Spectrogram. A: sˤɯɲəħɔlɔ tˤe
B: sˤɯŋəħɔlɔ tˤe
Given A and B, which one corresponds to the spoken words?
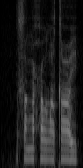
B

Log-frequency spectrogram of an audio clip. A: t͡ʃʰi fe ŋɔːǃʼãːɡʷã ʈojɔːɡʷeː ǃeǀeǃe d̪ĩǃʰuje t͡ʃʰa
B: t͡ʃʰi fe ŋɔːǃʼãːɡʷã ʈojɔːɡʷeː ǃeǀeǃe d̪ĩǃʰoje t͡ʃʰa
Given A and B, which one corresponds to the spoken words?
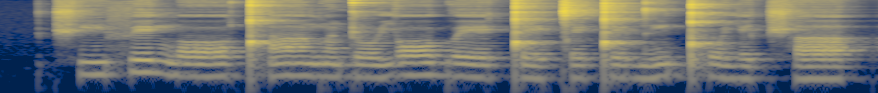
B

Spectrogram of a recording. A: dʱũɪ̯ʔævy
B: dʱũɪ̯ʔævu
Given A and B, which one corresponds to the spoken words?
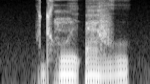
B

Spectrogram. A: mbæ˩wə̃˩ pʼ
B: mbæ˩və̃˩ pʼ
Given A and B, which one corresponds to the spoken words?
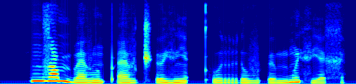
B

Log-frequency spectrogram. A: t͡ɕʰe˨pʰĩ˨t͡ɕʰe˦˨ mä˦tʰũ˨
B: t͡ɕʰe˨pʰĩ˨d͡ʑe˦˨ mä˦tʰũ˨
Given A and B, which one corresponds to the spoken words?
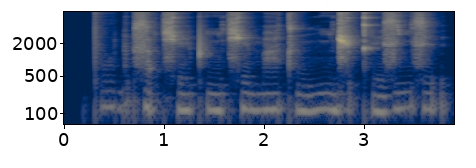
A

